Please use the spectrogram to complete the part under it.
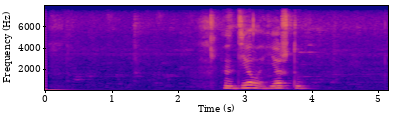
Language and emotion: Russian, neutral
